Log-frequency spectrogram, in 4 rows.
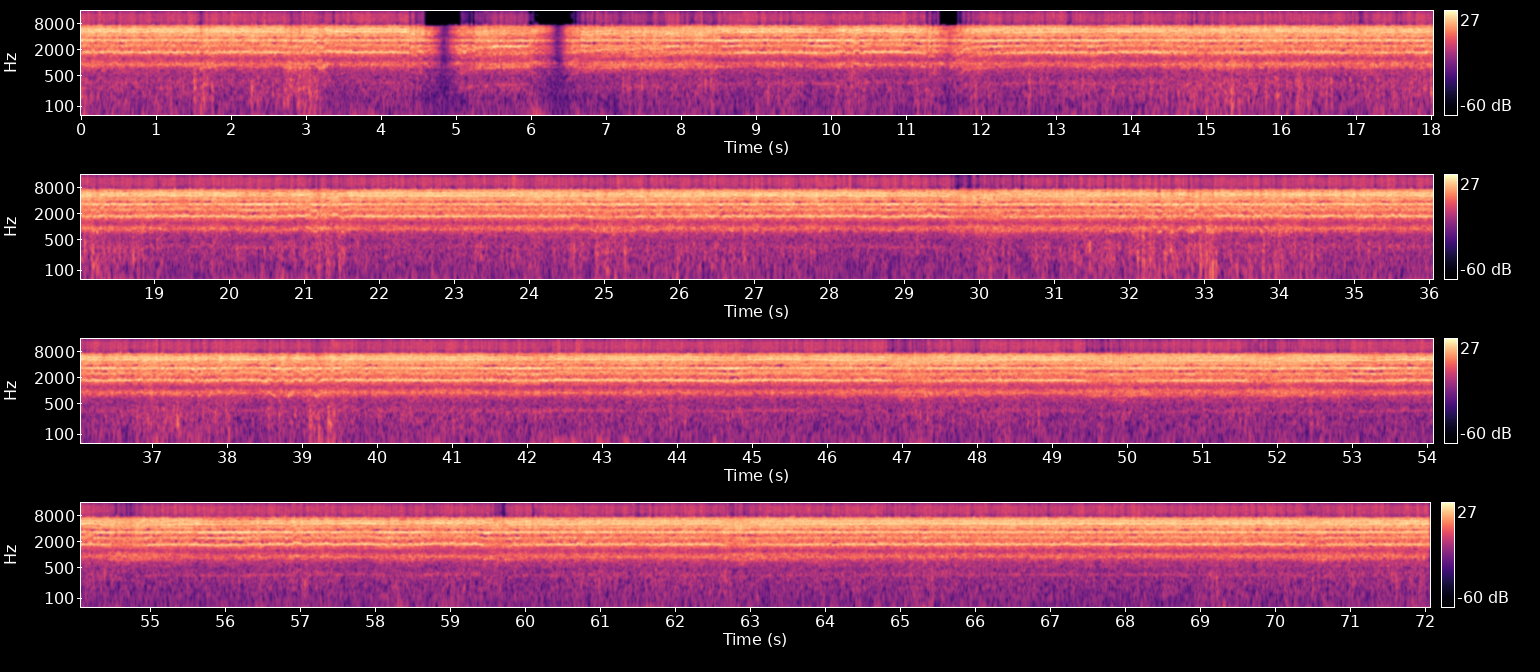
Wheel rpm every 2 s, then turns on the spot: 240, 230, 140, 160, 220, 200, 220, 230, 230, 230, 230, 230, 230, 230, 230, 230, 220, 230, 230, 230, 230, 230, 230, 220, 230, 230, 230, 220, 220, 230, 230, 230, 230, 230, 230, 230.
none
